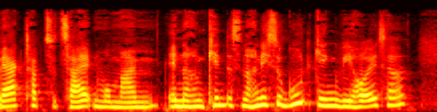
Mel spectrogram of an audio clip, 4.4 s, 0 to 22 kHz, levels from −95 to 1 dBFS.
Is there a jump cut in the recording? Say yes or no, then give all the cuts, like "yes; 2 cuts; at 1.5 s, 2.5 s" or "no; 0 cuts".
no; 0 cuts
